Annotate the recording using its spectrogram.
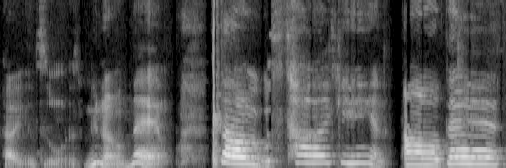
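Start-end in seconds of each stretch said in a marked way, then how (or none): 0.0-0.8 hushed, whispery flirtation; sexy phone voice. Shown as a demonstration. Woman showing the voice she used on calls with him, sexy. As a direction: drop to a sultry whisper. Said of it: "talk a little bit more sexy".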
